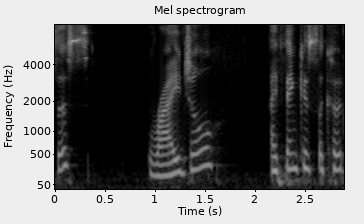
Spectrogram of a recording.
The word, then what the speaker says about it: Rigel: Maybe you guys can help me pronounce this. Rigel, I think, is the code name.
